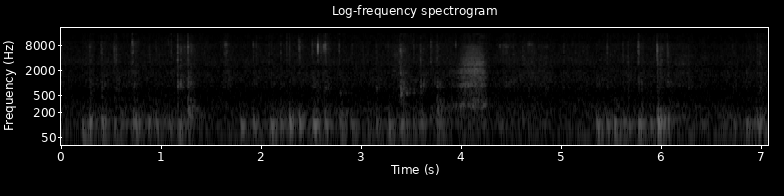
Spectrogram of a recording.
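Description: Bare fingertips with short nails rapidly tap the black plastic, low-profile keys of a laptop keyboard on a hollow chassis. The result is quiet, dull clicking and thudding with short, bright clicks and a brief soft swish near the middle.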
